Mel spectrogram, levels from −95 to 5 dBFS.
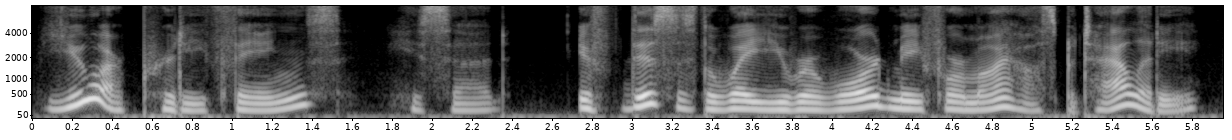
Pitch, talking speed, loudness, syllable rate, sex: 170 Hz, 170 wpm, -19 LUFS, 4.6 syllables/s, female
